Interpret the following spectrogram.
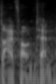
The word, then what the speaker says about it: iPhone X: Wait, bro, is it iPhone 10 or X? I thought it was X. That's probably my bad. It's pronounced iPhone 10.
